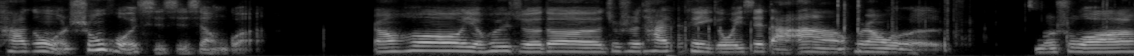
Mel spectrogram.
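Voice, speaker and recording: A woman with fairly low pitch and ordinary pitch variation at a very slow pace. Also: quiet background. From China, Henan. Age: 20s. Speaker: doctoral student, blind date participant. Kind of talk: casual chat.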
